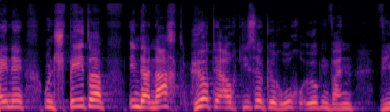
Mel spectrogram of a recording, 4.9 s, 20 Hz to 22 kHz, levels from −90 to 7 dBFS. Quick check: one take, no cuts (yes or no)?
yes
